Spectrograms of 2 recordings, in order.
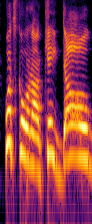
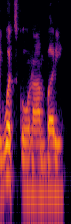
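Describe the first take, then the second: First: Loud, high burst of delighted hello; light up and call out the greeting; excited greeting. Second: Softer, lower, gentle hello; soft greeting. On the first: Greeting K Dog with a loud, high excited hello. Greeting a pet or kid arriving. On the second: Quietly greeting the buddy with a gentle, tender hello. Greeting the same arrival softly. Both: Real, not acted.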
